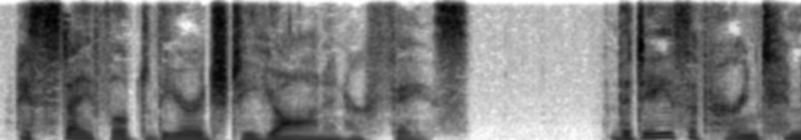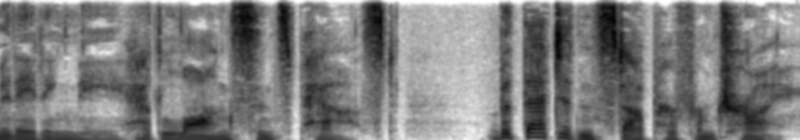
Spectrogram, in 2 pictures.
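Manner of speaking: ordinary delivery, nothing marked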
